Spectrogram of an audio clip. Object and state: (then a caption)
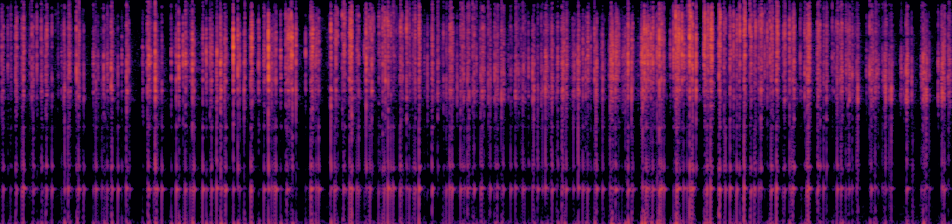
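Paper cups scratched and tapped. Two identical empty beige paper cups, hollow, are scratched and tapped with long nails close to a microphone. The result is a quick, irregular stream of dry, bright scratching and light tapping, with dull hollow thumps underneath.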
